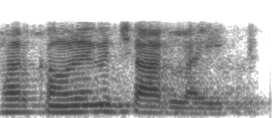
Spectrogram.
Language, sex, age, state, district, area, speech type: Hindi, male, 30-45, Uttar Pradesh, Azamgarh, rural, conversation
